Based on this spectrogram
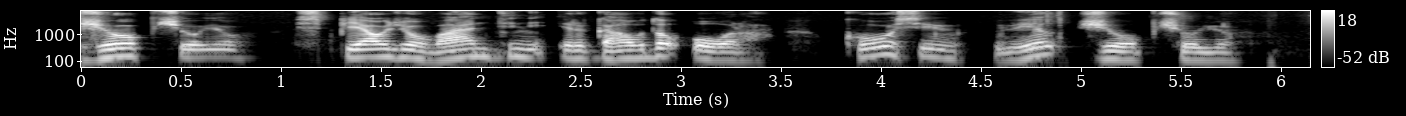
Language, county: Lithuanian, Marijampolė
